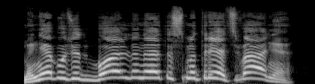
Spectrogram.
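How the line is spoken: Loud, steeling herself. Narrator (Russian): также громко ответила собравшаяся с духом израильтянка

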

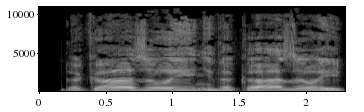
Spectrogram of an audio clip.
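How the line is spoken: Grumbled. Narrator (Russian): проворчал Ложкин

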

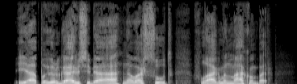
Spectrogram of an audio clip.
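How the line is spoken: Humble creaky voice. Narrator (Russian): смиренно проскрипел маэс

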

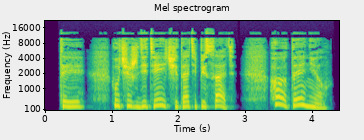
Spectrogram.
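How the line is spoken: Exclamation. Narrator (Russian): воскликнула она

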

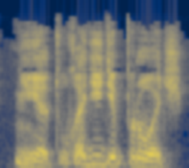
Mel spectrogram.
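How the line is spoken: Whimpering. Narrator (Russian): хныкала она

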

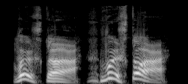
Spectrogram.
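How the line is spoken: Roared. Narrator (Russian): Взревел Торин

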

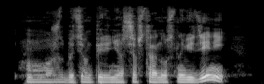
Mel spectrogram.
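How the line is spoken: Muttered. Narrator (Russian): пробормотала Алиса

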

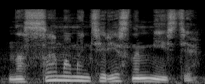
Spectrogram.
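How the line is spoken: Sigh. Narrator (Russian): вздохнул Джейк

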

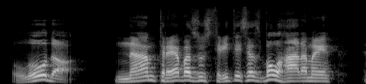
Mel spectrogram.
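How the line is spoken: Sharp interruption. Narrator (Ukrainian): різко урвав Бегмена містер Кравч

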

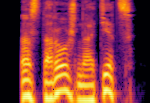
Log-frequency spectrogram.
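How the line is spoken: Thin feminine warning voice. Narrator (Russian): предостерег Карл тонким женским голосом

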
